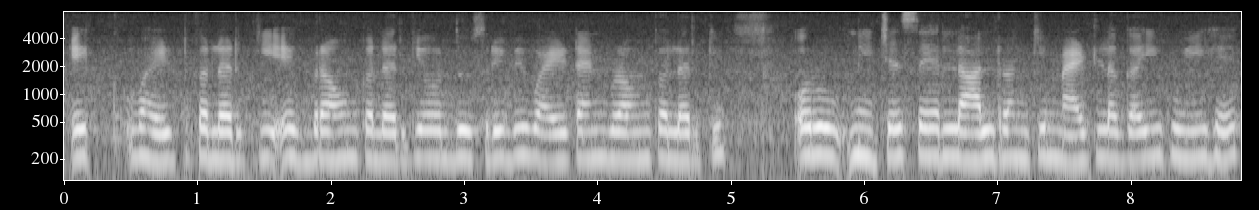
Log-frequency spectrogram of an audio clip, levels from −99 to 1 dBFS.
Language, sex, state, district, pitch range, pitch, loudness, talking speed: Hindi, female, Uttar Pradesh, Lalitpur, 195-210 Hz, 205 Hz, -15 LUFS, 175 wpm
